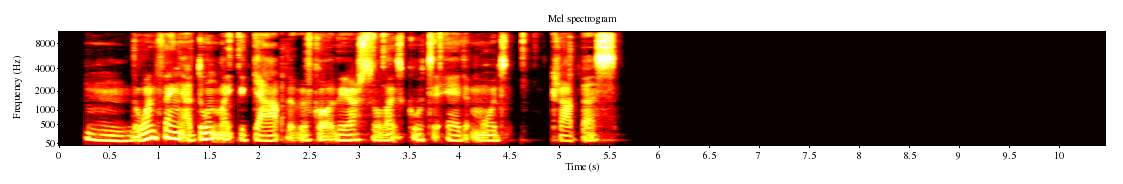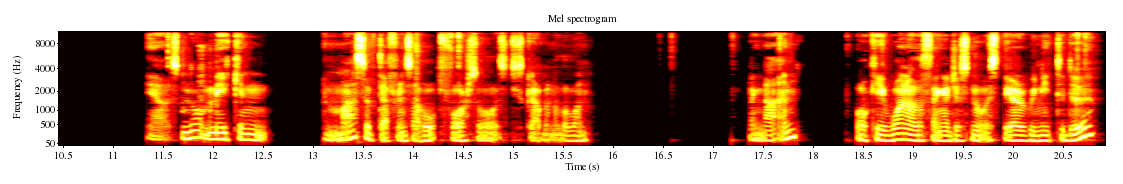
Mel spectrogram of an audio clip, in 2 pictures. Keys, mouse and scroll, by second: 0.2-0.8 scroll down 1, 1.8 click, 3.5 click, 4.7 alt+click, 5.6 click, 12.0 ctrl+z, 14.0 ctrl+r, 17.0 scroll down 3, 17.3 middle click, 18.0-19.5 scroll down 5, 18.4 middle click, 19.5 middle click, 20.7 click.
